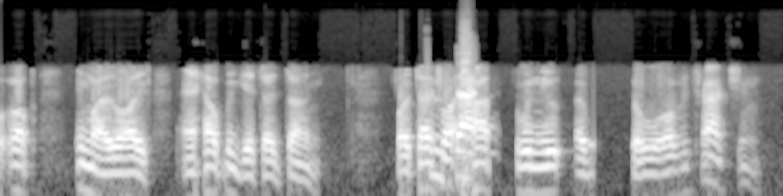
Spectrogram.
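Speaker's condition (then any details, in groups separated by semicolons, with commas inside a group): Traumatic brain injury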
